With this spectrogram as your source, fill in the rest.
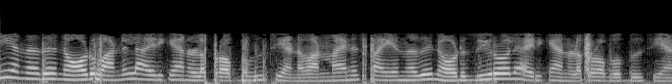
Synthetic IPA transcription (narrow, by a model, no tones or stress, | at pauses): je̞nːɐðɨno̞ːɽɨʋɐɳːilaːjiɾikʲːaːnuɭːɐpro̞ːbɐbilt͡ɕijaːɳɨʋɐɳmɐjnɐspɐjenːɐðɨno̞ːɽɨd͡ʑiːro̞ːilaːjiɾikʲːaːnuɭːɐpro̞ːbɐbilt͡ɕijaːɳɨ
